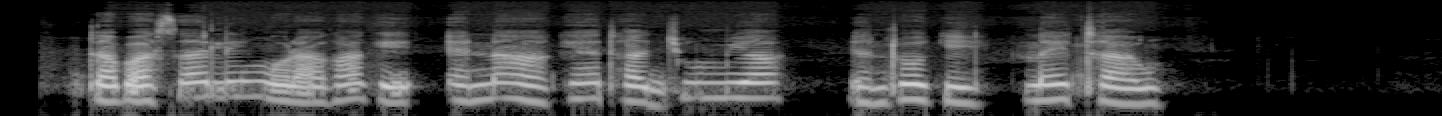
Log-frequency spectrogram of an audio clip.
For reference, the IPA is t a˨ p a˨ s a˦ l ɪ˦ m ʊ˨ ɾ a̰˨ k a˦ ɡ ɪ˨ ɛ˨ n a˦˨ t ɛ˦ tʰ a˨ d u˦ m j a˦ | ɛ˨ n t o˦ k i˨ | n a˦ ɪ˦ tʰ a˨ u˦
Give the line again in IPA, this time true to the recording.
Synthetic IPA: t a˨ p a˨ s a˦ l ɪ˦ ŋ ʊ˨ ɾ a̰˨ k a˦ k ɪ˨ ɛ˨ n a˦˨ k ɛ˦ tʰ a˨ d͡ʒ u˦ m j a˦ | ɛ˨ n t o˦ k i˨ | n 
